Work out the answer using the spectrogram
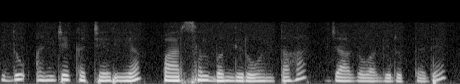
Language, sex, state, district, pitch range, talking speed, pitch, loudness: Kannada, female, Karnataka, Bangalore, 160-200 Hz, 80 wpm, 175 Hz, -14 LUFS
